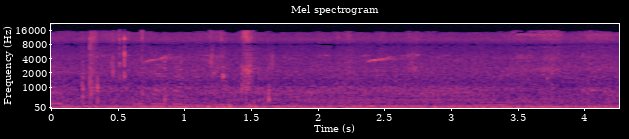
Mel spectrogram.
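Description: Wind rumbling on the microphone outdoors, with scattered faint clicks and a brief high chirp about two and a half seconds in.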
